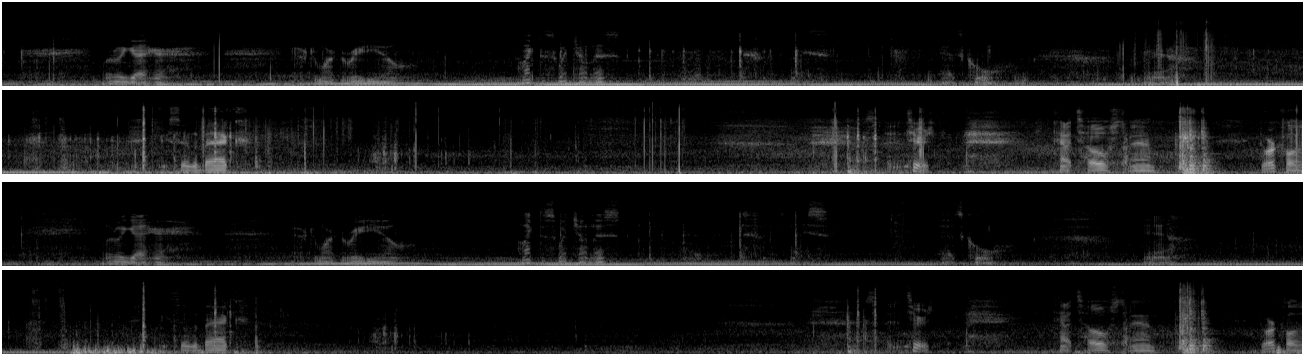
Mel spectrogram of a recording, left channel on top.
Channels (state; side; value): quieter; right; 4.8 dB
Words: What do we got here? Aftermarket radio. I like the switch on this. It's nice. Yeah, it's cool. Yeah. Like I said, the back. Interior's kind of toast, man. Door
